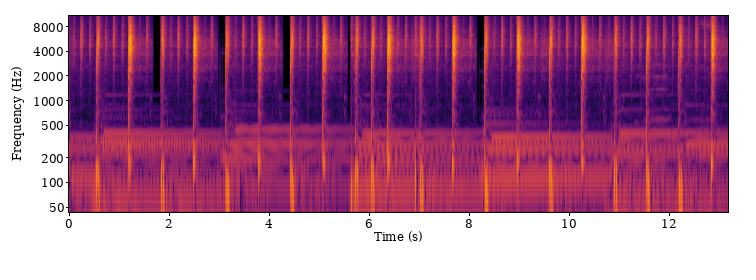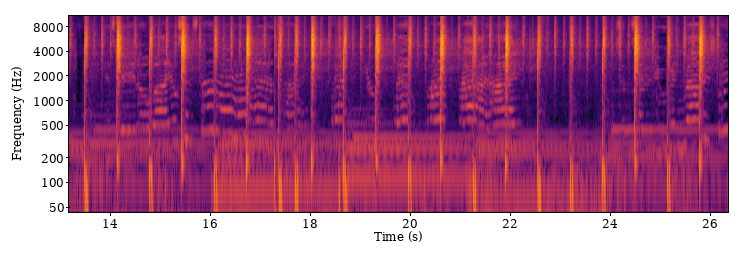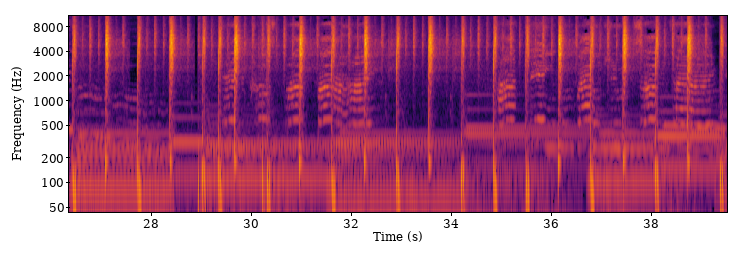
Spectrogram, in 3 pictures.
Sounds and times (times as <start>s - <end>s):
Music: 0.0s - 39.5s.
